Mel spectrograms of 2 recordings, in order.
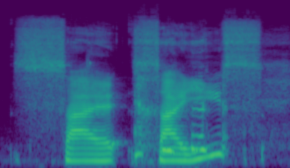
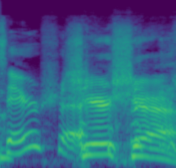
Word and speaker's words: Saoirse: And then this is a tough name to pronounce. Maybe you guys know it. Sais Ronan? Do you know? Saoirse.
